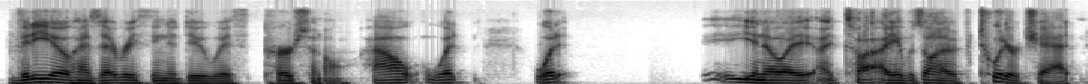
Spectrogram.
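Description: A man's voice: on the low side, normal speed, creaky, dry recording, highs cut off. A man, a podcast guest, talking earnestly and explaining his points with plenty of "you know"s. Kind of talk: casual podcast chat.

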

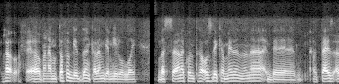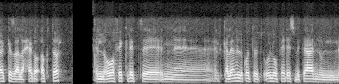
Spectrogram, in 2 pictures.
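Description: An Egyptian man talks fast in a casual group chat. He often pauses mid-sentence to find his words, and he ends by putting his point as a question. The sound is dull and lo-fi. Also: on the low side, creaky. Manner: hesitant, searches for words, poses questions. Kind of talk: casual discussion.

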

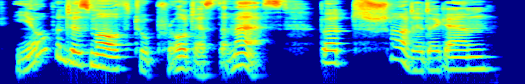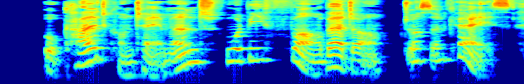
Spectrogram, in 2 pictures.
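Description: A woman narrating scripted fiction expressively, as for an audiobook. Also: on the low side.

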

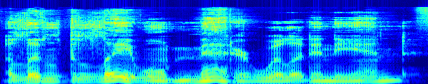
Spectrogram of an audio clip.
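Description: Slippery storybook showman, voiced by a male narrator. Placating, theatrical patter, lifted pitch with some rasp. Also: sing-song, quick pace, warm tone, no echo, clean studio sound, exaggerated voice. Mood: evasive, soothing. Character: slippery, placating showman stalling his angry customers.

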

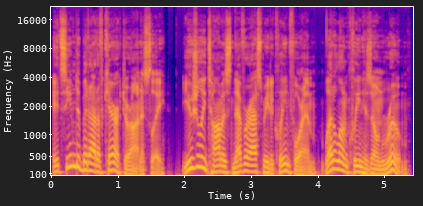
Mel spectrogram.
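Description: A man playing an earnest, anxious robot vacuum cleaner who narrates a children's audio drama in an expressive storytelling manner. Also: mid-range voice, fast, no echo, studio quality. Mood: puzzled.

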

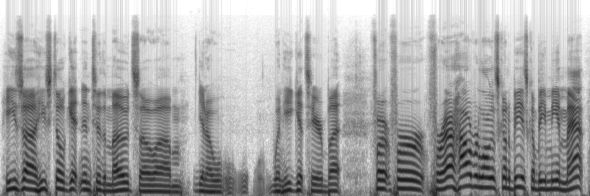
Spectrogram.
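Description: A man's voice: a little high, moderate pace, hardly any pauses, clear, resonant tone, no room sound. Stuffy-nosed man rambling through podcast intros. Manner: rambling with frequent fillers and restarts. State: stuffy nose from a cold. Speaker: podcast host. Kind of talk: casual chat. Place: home basement. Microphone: podcast microphone.

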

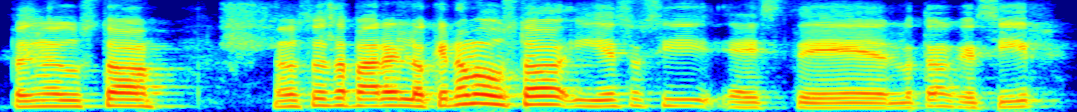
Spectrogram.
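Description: A man's voice: a little high, normal speed, smooth. A man hosting a podcast, chatting casually about films with friends and using lots of fillers. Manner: relaxed, chatty, filler-heavy. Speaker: podcast host. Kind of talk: casual film review chat.

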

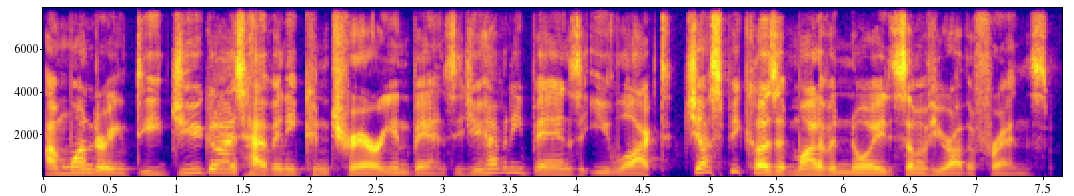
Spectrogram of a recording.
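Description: A man leaving a recorded voice message for a podcast, talking in a measured, reflective way. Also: medium pitch, very animated.

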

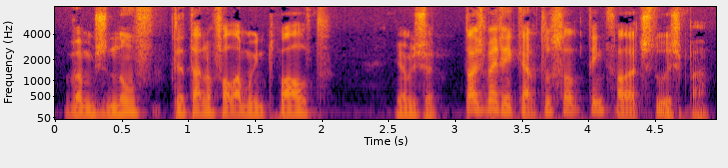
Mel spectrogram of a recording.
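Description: A hoarse man with a European Portuguese accent, co-hosting a podcast in a relaxed, rambling chat full of fillers and restarts. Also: mid-range voice, quick pace, no room sound. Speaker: podcast co-host. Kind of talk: casual chat about video games.

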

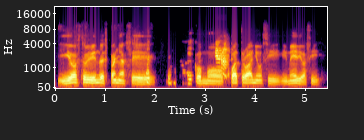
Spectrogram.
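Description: A man with a Peruvian accent answering interview questions conversationally as a guest, explaining in a halting way and often checking with a short tag question. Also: deep voice, steady tone, a little mellow, no echo, dull audio. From Peru. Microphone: remote call.

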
